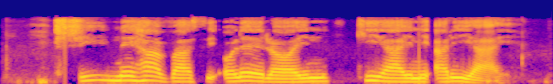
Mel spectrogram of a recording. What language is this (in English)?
Esperanto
